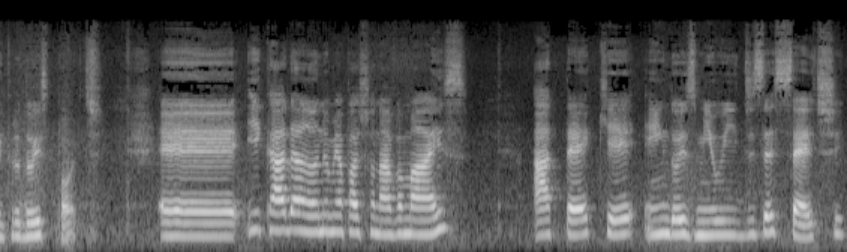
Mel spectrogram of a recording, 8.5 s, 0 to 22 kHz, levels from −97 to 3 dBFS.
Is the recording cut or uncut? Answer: uncut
